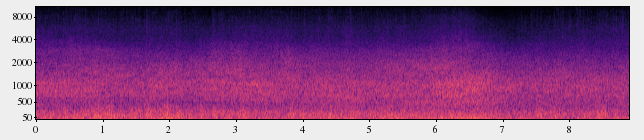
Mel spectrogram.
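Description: Wind buffets and rumbles loudly against the microphone.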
